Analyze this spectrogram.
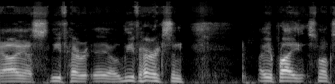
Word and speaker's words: Leif: Leaf is perfectly acceptable. Good job, Cassandra. You might not know how to make tacos, but you can pronounce Leif Erikson.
